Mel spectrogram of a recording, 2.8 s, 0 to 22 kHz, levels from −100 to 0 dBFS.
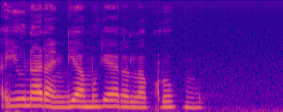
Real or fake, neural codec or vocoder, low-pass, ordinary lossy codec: fake; vocoder, 44.1 kHz, 128 mel bands every 512 samples, BigVGAN v2; none; none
